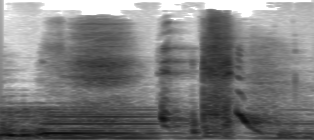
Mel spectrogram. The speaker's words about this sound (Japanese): はあ、失礼しました。いや、あ、もう一回そうだな、くしゃみ。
